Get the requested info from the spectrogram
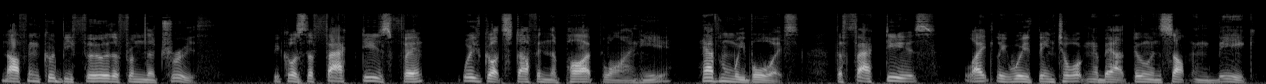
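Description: A man's voice: mid-range voice, unhurried, vocal fry, dry recording, voice pushed up. A man voicing a blustering, boastful bearded man who pushes his point hard. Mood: earnest. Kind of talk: audiobook character voice.

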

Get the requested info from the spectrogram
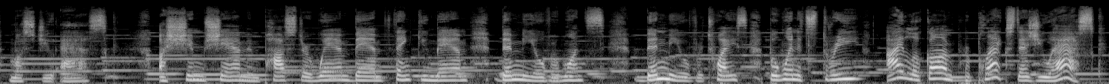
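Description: A woman's voice: medium pitch, close to an everyday voice. An actress playing a tormented, self-doubting woman artist in a theatrical, poetic spoken-word monologue. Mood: mocking, agitated. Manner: dramatic, poetic, deliberate.

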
